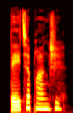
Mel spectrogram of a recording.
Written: databranche

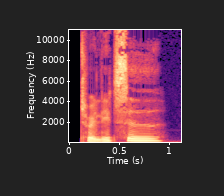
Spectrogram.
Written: toiletsæde

